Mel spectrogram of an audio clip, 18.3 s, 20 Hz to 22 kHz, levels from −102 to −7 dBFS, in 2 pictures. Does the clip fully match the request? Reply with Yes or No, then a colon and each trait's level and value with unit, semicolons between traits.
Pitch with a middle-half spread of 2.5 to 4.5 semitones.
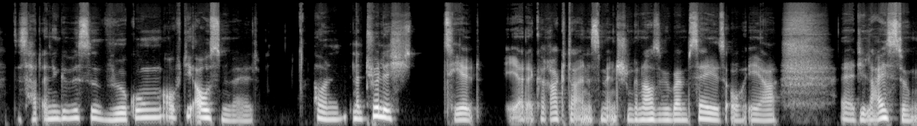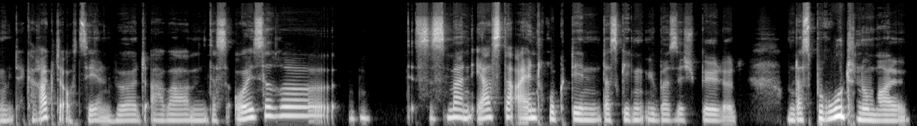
No: average, 5.0 semitones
